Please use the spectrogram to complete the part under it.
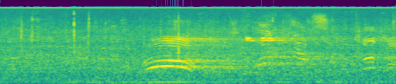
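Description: A crowd of spectators murmurs and shouts outdoors.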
